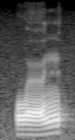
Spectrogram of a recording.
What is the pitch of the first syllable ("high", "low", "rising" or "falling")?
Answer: rising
